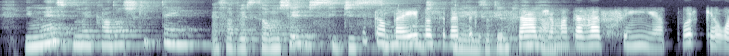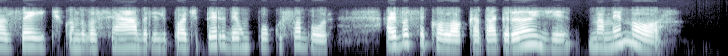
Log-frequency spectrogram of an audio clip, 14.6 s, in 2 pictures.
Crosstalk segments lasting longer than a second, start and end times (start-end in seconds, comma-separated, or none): 3.8-5.6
